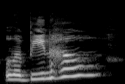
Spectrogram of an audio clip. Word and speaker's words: Lobenho: Lobenho? – Yeah. I don't want to put the emphasis on the ho.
